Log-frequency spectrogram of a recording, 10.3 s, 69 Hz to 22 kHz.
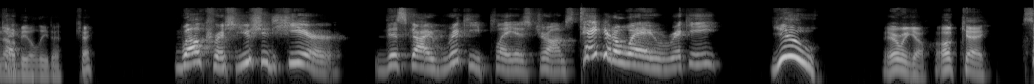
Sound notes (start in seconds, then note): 7.8 vocalizing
